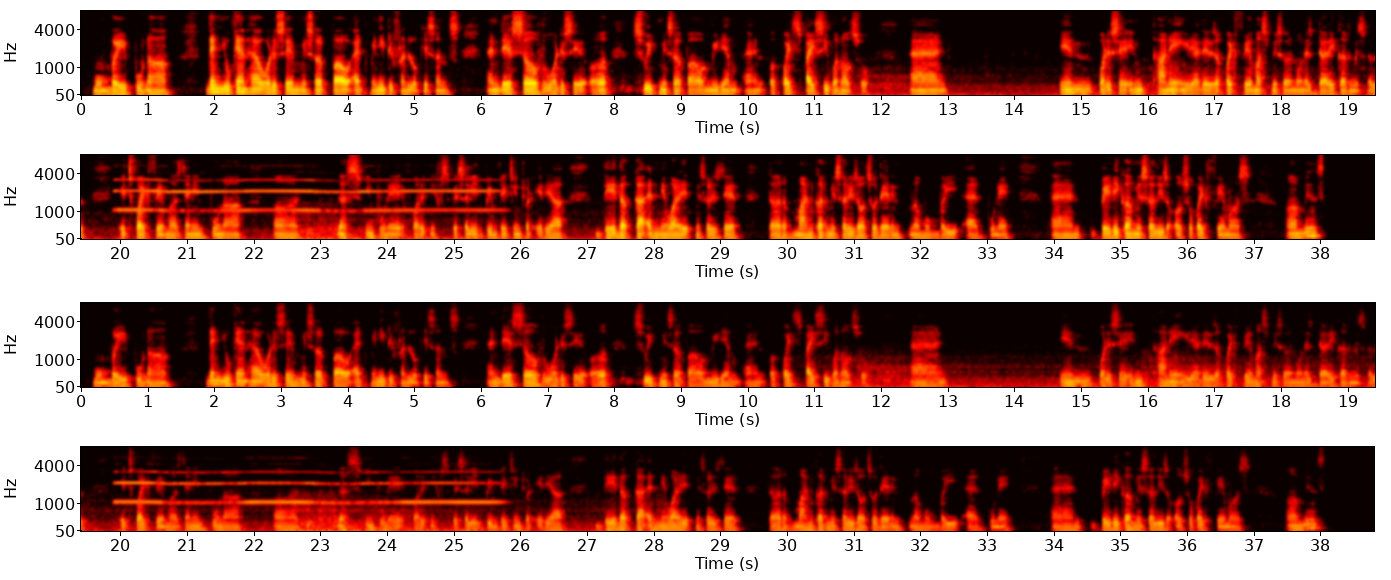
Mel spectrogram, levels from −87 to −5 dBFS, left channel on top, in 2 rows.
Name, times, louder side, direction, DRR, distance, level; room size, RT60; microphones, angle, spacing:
voice 1, 0.2-1.3 1.9-8.0 8.3-11.8 12.4-13.0 14.7-19.5 20.0-21.8 22.3-22.7 23.2-29.3 29.7-33.3 34.0-34.4 34.7-36.9 37.5-38.0, left 5 dB, 50° left, 0.4 m, -35 dB
sound 1, 10.6-28.2, right 1 dB, 85° right, 1.0 m, -54 dB
Wind instrument woodwind instrument, 19.9-25.8, left 1 dB, 10° left, 1.4 m, -42 dB
4.8 x 4.8 x 2.2 m
head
